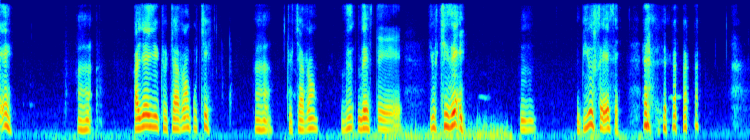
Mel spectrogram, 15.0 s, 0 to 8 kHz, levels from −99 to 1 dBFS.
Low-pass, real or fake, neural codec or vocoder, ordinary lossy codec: 7.2 kHz; fake; codec, 16 kHz, 6 kbps, DAC; AAC, 48 kbps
